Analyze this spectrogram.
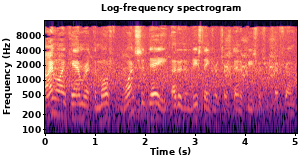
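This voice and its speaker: Amid noticeable background noise and audible room echo, a man speaks at a moderate pace in a high pitch. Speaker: online video commentator. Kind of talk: casual chat. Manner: halting.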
